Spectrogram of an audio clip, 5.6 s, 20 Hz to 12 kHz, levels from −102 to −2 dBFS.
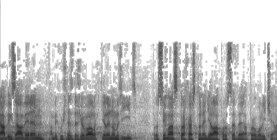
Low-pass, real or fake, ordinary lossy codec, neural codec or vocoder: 9.9 kHz; fake; MP3, 32 kbps; vocoder, 22.05 kHz, 80 mel bands, WaveNeXt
